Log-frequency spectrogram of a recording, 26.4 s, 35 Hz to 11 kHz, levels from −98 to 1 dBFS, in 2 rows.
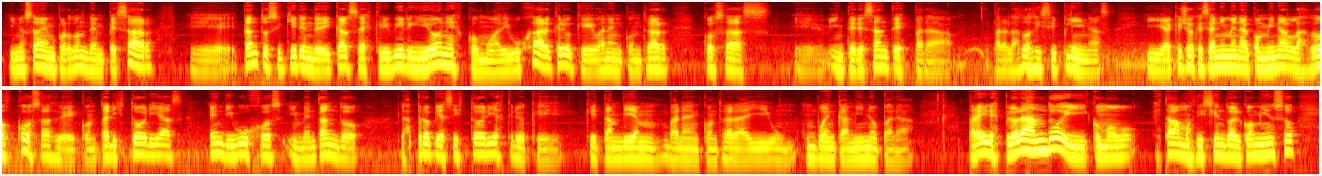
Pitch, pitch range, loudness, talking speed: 120 Hz, 110-135 Hz, -20 LUFS, 160 wpm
